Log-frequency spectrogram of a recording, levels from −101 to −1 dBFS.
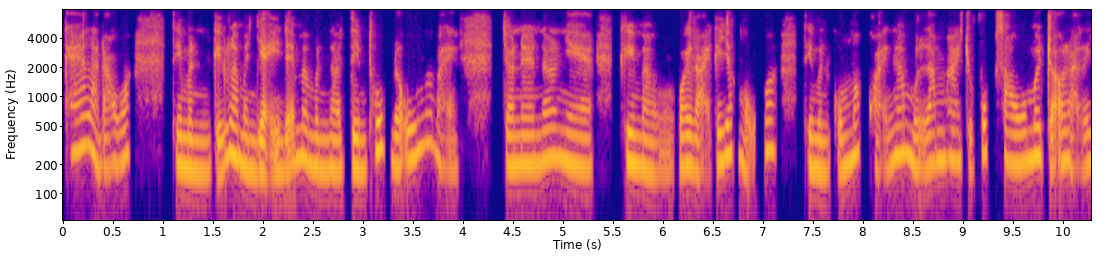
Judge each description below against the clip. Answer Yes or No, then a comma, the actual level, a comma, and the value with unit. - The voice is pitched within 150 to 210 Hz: Yes, high, 205 Hz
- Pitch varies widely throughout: No, average, 3.9 semitones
